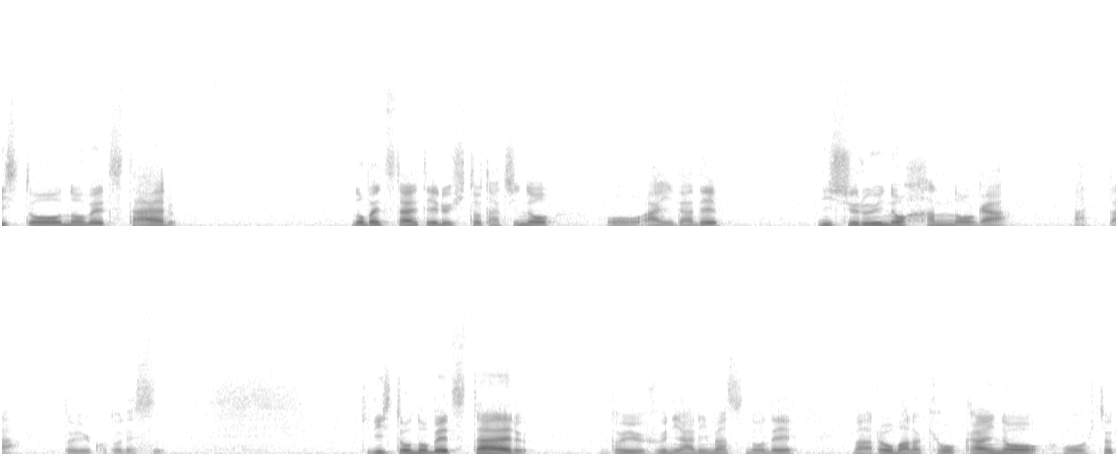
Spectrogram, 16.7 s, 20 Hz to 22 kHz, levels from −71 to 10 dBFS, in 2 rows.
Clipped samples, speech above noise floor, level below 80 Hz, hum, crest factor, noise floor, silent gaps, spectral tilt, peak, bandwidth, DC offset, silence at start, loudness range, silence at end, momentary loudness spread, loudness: under 0.1%; 23 dB; -66 dBFS; none; 24 dB; -59 dBFS; none; -5.5 dB/octave; -14 dBFS; 17.5 kHz; under 0.1%; 0 s; 9 LU; 0 s; 23 LU; -37 LUFS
